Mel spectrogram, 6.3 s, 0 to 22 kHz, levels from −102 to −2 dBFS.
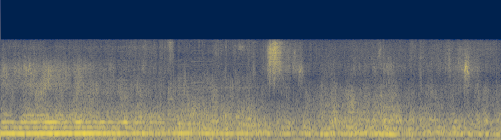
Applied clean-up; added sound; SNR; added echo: neural separator model SepFormer DNS4.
